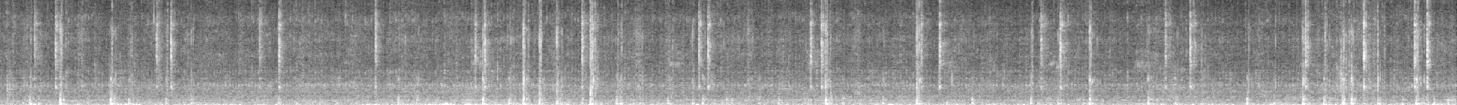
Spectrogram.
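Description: Footsteps on a paved street, short irregular clicks about one to two a second, over a steady low rumble of wind on the microphone.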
